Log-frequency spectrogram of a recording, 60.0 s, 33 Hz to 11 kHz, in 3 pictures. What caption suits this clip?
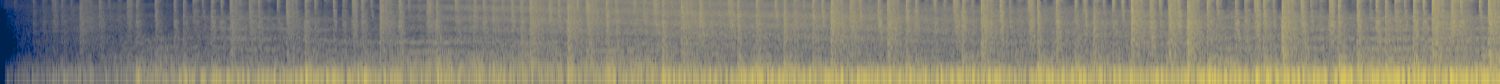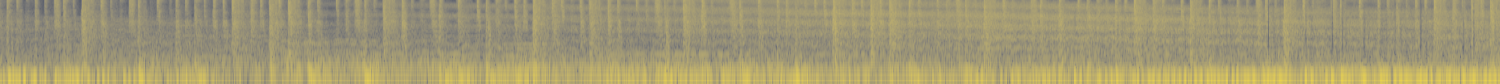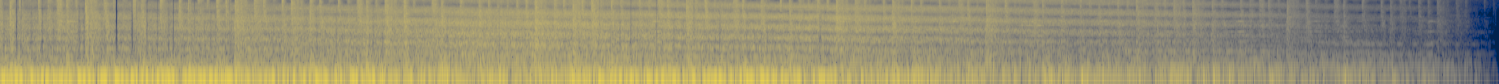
caveman stomp
this was put together with sounds from ambienza and blupon73 for a soundshoots theme "Cave"
ambienza, blupon73, cave, dark, remix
